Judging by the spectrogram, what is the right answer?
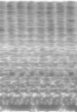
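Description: A sewing machine stitching binding onto a quilt runs in a brief, steady mechanical whir with a fast, even rhythm, close by and moderately loud, with no voices.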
